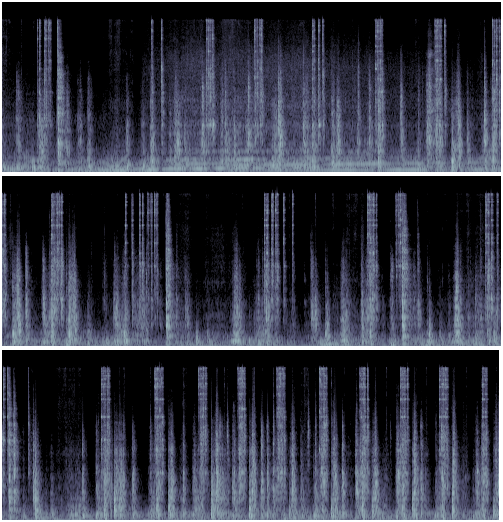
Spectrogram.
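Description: Socket ratchet wrench clicking in quick runs of strokes, tightening a rear shock mounting nut. A low hum runs under the first eight seconds or so.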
